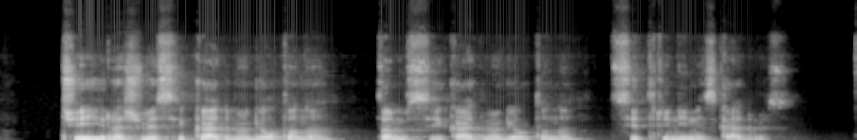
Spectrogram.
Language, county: Lithuanian, Kaunas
